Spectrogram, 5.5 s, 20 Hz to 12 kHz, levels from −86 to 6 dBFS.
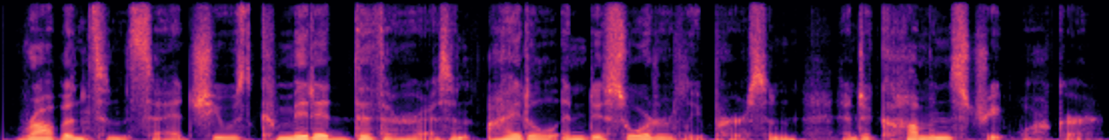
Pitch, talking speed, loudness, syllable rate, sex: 150 Hz, 185 wpm, -19 LUFS, 5.6 syllables/s, female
